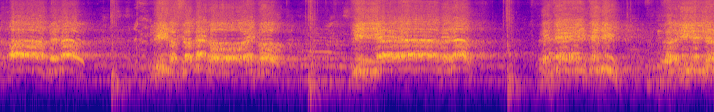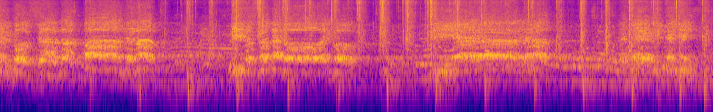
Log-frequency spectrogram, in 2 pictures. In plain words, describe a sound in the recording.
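A large crowd of fans chants and sings loudly outdoors.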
